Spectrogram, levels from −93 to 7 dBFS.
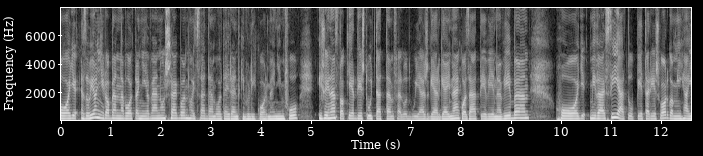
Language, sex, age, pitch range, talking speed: Hungarian, female, 50-69, 165-200 Hz, 160 wpm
